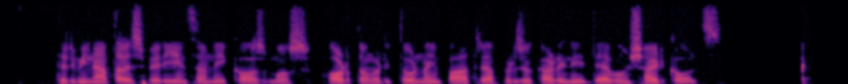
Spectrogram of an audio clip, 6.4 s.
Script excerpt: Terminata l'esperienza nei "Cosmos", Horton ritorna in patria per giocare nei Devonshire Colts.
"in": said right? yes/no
yes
